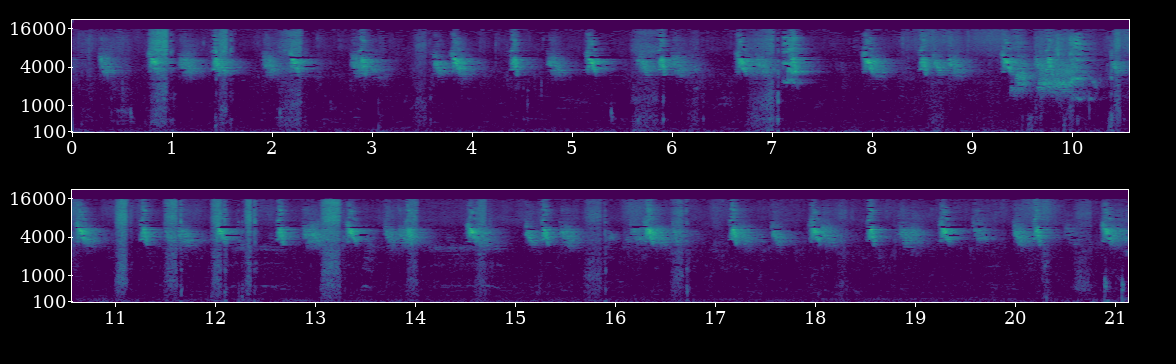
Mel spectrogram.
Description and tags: Sparrow Bowl
Sparrow, Bowl, Korea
